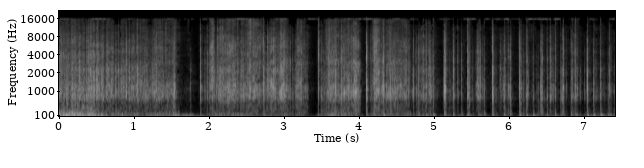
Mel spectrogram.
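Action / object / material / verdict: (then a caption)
scrape / grained leather wallet / leather / none. Long nails scratch and tap the face of a pink, grained leather wallet. A dense, rustling scratch runs for the first few seconds, then breaks into quicker, irregular taps with brief silent gaps between them. The sound is dry, with a low rumbling body and a soft papery texture in the mids.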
